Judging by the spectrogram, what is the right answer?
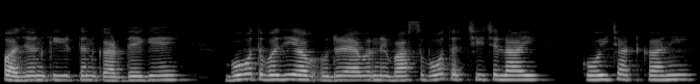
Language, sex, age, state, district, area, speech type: Punjabi, female, 45-60, Punjab, Jalandhar, urban, spontaneous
